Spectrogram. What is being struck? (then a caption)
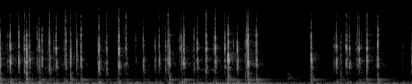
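Plastic mechanical keyboard. Both hands type rapidly with their fingertips on a compact white-and-beige Epomaker TH66 mechanical keyboard fitted with plastic Mario retro keycaps, resting on a felt desk mat. A dense run of short, bright, clacky key presses with almost no ring is briefly interrupted by a pause near the three-second mark before the fast typing resumes.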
